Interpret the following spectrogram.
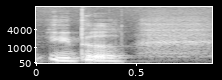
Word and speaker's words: Übel: It again is pronounced Übel with a U with a Fleischitz again, Übel.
